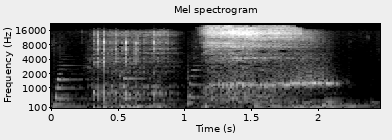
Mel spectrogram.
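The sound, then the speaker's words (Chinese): Two loud, rasping snores in a row, the second longer and breathier than the first, performed by a voice imitating a sleepy little pig dozing while slumped over an empty basket, with no talking. “小猪觉得很困，他夜里睡得太少了，他伏在空筐上，打了两声呼噜。”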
